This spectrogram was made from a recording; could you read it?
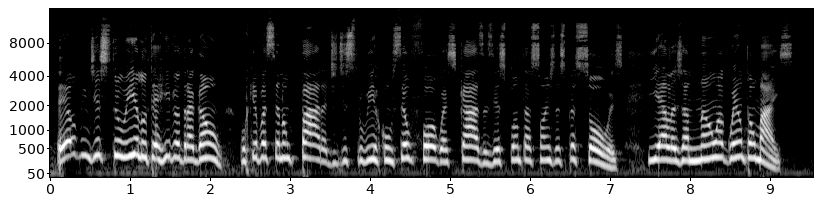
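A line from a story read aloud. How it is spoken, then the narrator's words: Brave exclamation. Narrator (Portuguese): exclamou bravamente para Tanin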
